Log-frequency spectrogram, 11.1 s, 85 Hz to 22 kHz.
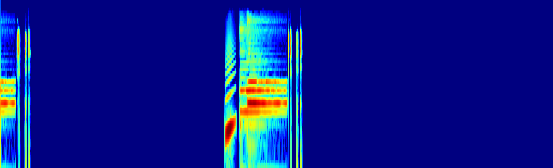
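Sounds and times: short click: 0:05.8 - 0:06.1.

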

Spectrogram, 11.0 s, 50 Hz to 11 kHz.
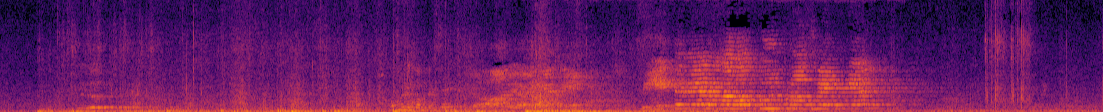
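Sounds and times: horse hoofbeats on sand: 0:00.3 - 0:07.9.

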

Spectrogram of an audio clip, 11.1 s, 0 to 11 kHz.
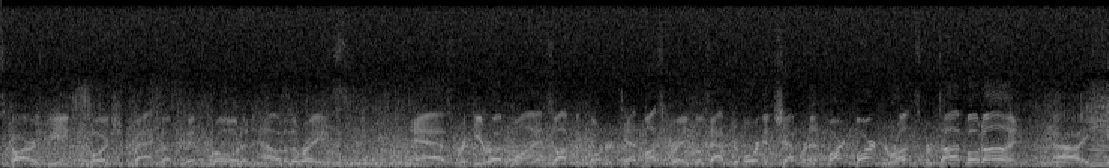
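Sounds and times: race car engines droning: 0:00.0 - 0:11.0
commentator talking: 0:04.1 - 0:11.0.

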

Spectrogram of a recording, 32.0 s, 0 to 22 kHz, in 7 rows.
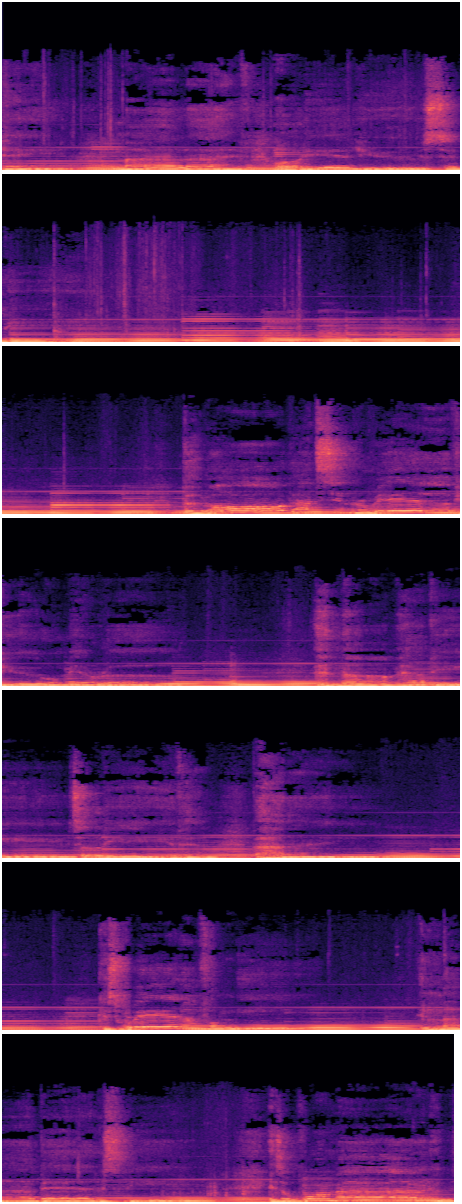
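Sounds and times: man singing: 0:00.0 - 0:05.7, 0:10.7 - 0:15.7, 0:16.8 - 0:22.5, 0:23.8 - 0:26.2, 0:27.0 - 0:32.0
electric guitar chords: 0:00.0 - 0:32.0.

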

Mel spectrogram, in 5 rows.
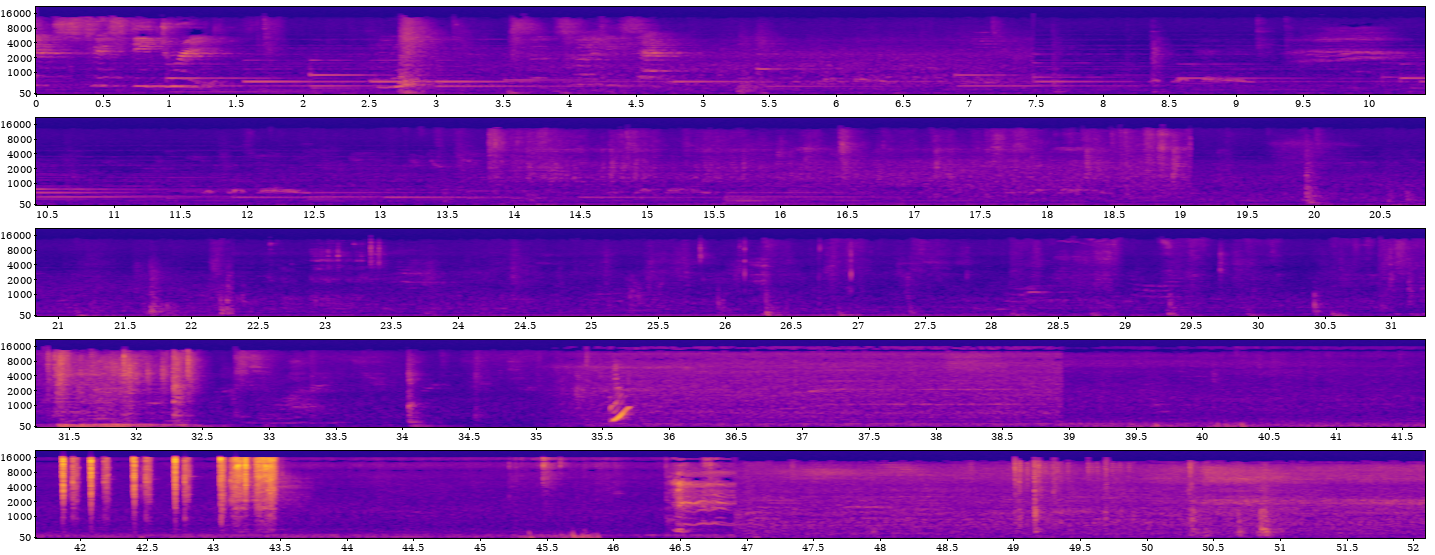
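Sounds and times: sharp clicks: 0:41.9 - 0:43.6.

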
